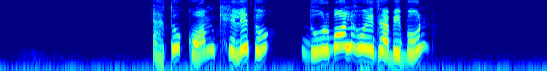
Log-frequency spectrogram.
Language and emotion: Bengali, fearful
